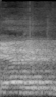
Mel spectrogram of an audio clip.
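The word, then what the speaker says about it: adjective: অ্যাডজেক্টিভ কে আমরা উচ্চারণ করব কি, অ্যাডজেক্টিভ, কারণ টি এর উচ্চারণ অনেক ক্ষেত্রে হয় না।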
